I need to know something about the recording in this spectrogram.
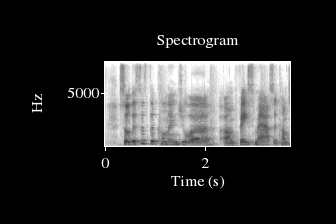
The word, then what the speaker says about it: calendula: me tell y'all something i didn't know until like literally yesterday how to pronounce that i was calling it candle and my girlfriend kylie's like no food was calendula i'm like oh okay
